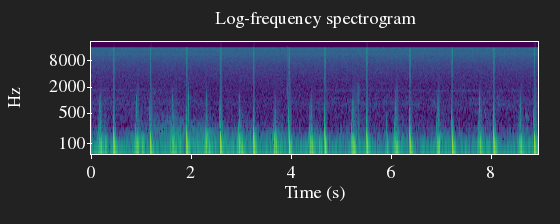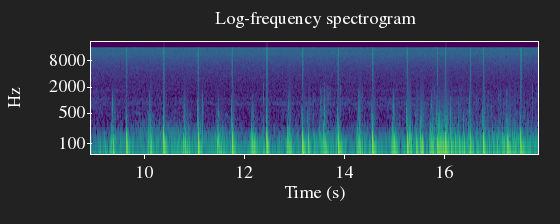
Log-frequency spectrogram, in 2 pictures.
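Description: Steady, soft low thumps of a heartbeat at about 85 beats a minute with a regular rhythm; a normal heartbeat.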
